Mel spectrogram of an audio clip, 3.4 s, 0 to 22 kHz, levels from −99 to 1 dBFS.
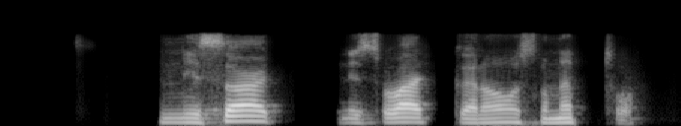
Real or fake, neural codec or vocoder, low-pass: fake; codec, 16 kHz, 1 kbps, X-Codec, HuBERT features, trained on balanced general audio; 7.2 kHz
